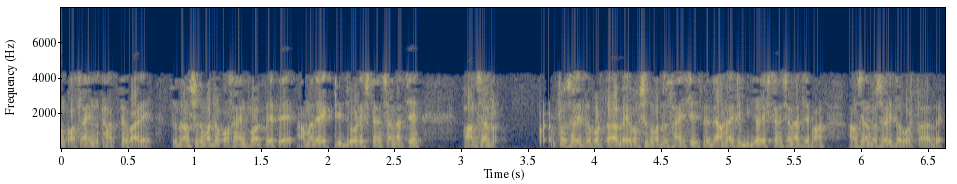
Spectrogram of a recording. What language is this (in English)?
Bangla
